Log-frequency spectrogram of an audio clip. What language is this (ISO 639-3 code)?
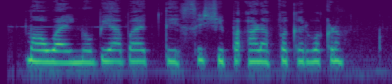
pus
